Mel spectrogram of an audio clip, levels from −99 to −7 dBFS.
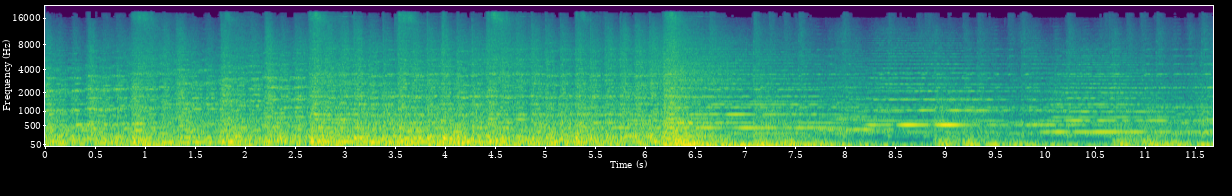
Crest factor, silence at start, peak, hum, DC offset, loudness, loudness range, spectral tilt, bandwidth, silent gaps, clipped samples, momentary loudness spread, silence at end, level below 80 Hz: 14 dB; 0 s; 0 dBFS; none; under 0.1%; -16 LUFS; 4 LU; -5.5 dB/octave; 19 kHz; none; under 0.1%; 8 LU; 0 s; -22 dBFS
